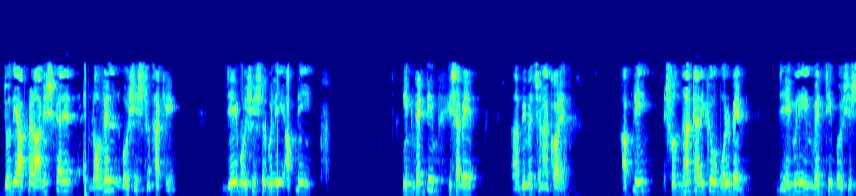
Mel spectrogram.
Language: Bangla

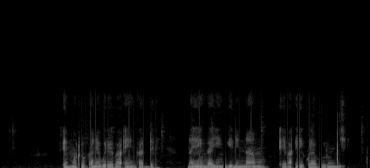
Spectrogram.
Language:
Ganda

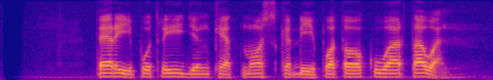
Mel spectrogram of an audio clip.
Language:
Sundanese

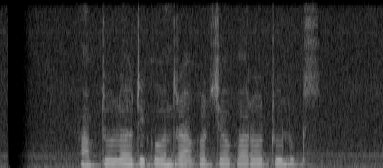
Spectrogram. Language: Javanese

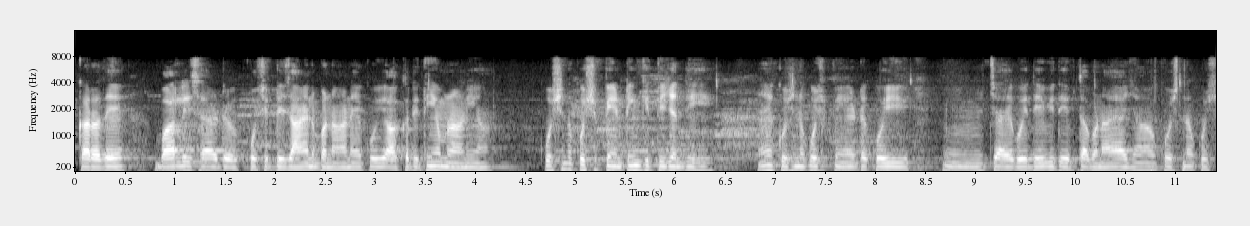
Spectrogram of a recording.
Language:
Dogri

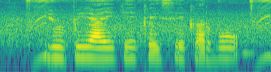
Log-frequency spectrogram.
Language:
Chhattisgarhi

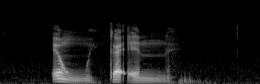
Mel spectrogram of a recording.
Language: Tswana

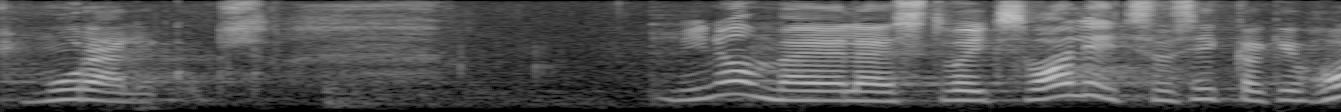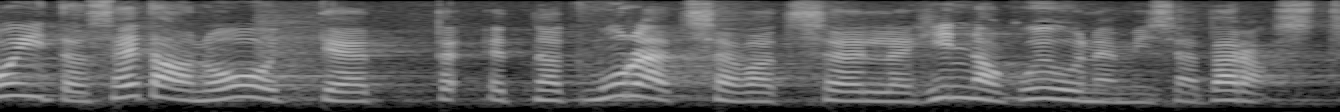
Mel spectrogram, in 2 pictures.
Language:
Estonian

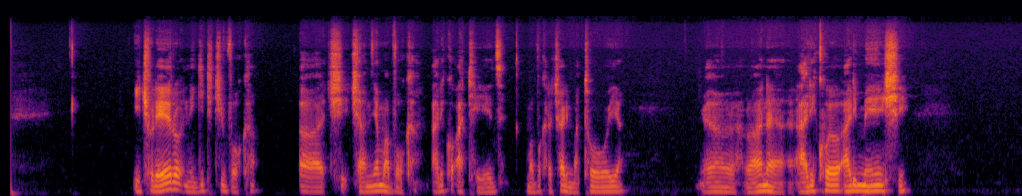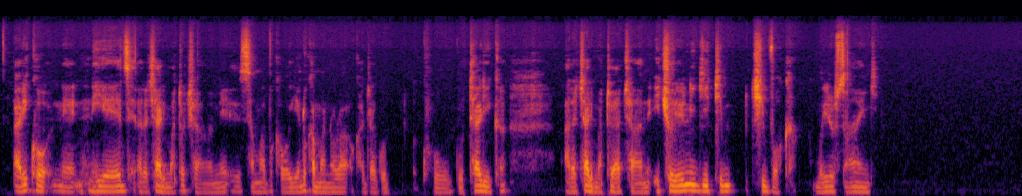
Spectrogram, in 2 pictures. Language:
Rundi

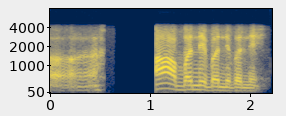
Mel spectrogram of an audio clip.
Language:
Kannada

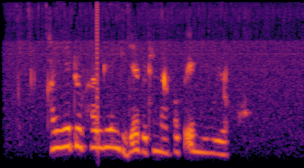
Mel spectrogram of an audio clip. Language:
Masai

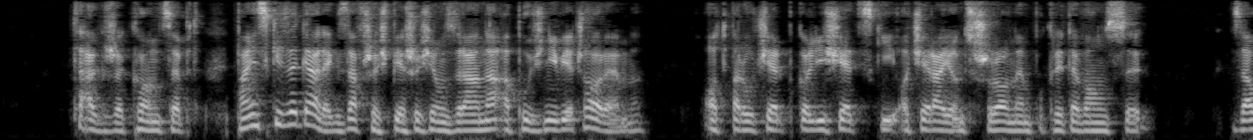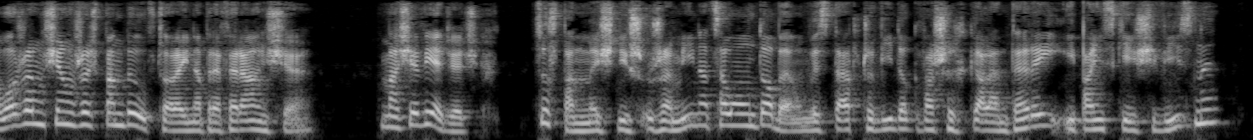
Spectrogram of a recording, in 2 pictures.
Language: Polish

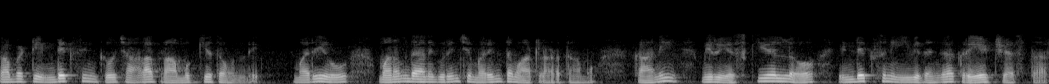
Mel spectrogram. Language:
Telugu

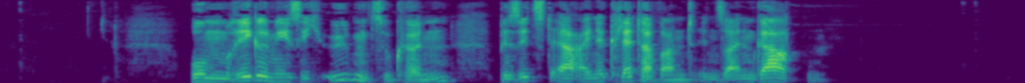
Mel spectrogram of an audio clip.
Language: German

